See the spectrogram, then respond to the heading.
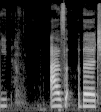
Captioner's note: speaking French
